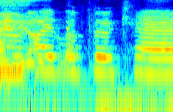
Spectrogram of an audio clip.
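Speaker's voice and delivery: slow, high adoring coo; cutesy gushing. Real, not acted. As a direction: gush like it's almost too cute. Gushing over the cat.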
